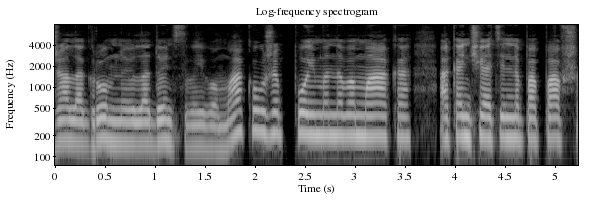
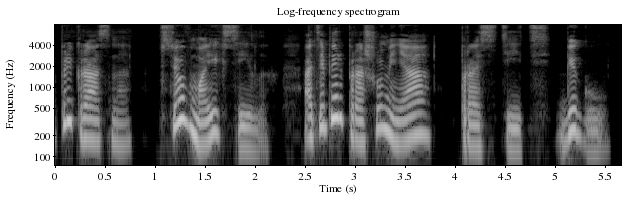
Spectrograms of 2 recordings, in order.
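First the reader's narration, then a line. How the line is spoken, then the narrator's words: Calm. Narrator (Russian): Вслух он сказал спокойно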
